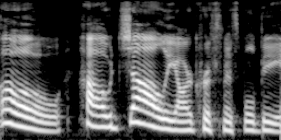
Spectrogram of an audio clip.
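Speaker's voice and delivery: slow, glum, sorrowful voice with ironic lament. Retelling a film scene, imitating the mayor: imitating the sad mayor. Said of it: "And he's sad about it".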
